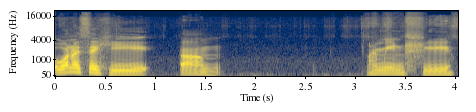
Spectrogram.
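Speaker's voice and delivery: ordinary talk, nothing marked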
